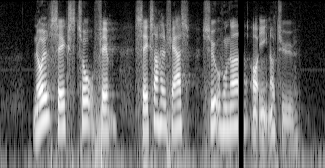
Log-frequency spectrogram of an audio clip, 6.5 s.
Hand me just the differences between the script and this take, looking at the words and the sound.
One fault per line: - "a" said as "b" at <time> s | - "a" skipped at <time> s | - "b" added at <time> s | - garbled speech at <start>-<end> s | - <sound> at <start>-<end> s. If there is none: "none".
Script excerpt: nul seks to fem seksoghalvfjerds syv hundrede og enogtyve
- dropout at 4.8-4.9 s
